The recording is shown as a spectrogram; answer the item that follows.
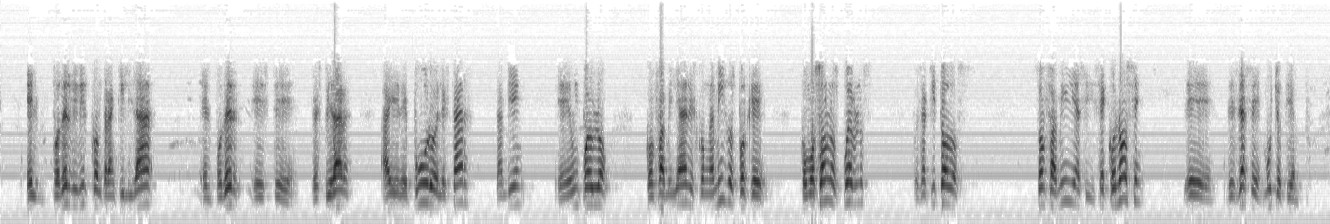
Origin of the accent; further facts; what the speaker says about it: Mexico; todos somos mexicanos y todos buscamos que las cosas mejoren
